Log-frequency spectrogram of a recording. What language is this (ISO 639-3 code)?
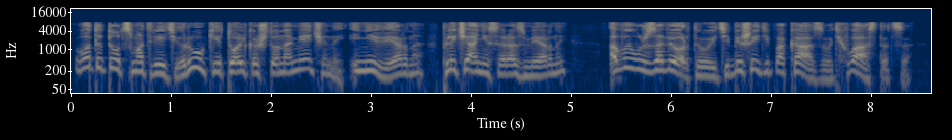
rus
